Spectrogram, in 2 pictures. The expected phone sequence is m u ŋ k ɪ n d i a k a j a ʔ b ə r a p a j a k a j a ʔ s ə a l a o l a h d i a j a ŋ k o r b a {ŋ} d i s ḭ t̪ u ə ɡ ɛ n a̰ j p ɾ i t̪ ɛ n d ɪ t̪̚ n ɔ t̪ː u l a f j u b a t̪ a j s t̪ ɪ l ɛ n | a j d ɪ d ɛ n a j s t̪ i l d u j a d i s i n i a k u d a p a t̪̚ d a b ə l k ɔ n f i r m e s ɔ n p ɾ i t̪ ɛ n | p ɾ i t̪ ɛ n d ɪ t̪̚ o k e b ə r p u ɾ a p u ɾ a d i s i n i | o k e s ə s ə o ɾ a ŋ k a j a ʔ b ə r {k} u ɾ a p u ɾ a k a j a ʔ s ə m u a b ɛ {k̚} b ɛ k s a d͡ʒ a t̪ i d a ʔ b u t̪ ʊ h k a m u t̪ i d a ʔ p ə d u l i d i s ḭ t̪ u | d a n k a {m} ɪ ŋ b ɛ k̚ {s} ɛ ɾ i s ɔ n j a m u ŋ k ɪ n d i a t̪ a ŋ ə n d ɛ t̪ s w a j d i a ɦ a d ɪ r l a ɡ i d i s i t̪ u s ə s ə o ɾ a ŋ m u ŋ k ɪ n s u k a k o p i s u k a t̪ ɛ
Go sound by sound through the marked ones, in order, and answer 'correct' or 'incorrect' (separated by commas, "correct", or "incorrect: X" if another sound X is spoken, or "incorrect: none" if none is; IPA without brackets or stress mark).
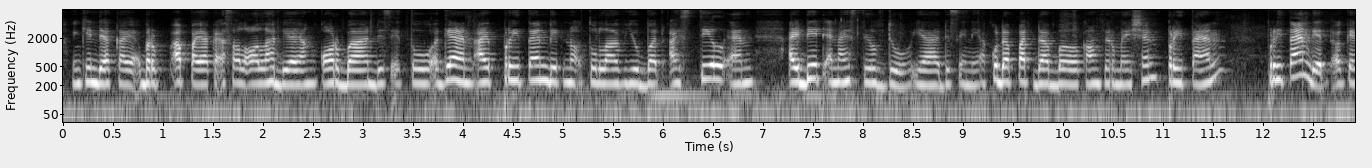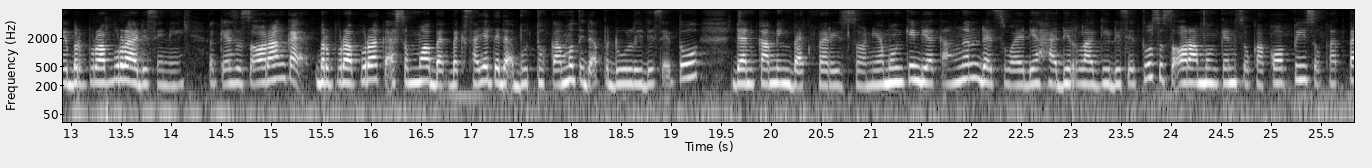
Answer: incorrect: n, incorrect: p, correct, correct, incorrect: f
